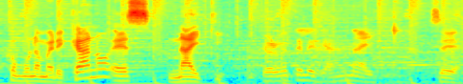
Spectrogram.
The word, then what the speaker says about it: Nike: Es muy interesante porque en Estados Unidos se dice Nike con la E al final, pero en muchas partes, por ejemplo en Europa, se dice solamente Nike.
